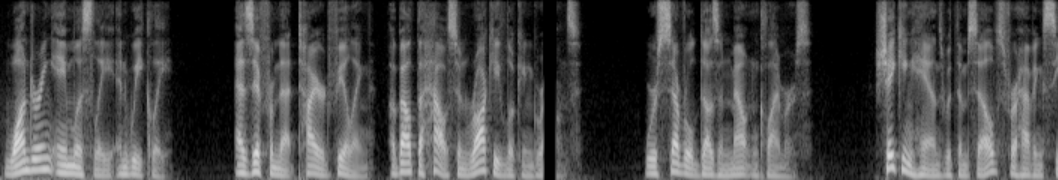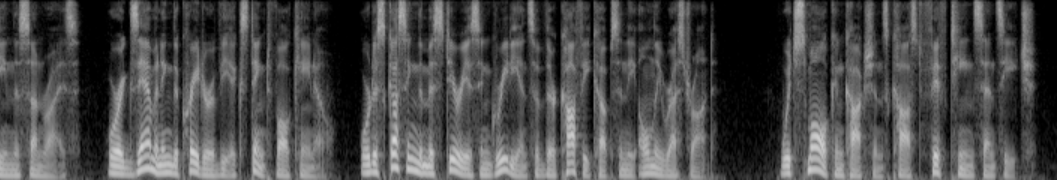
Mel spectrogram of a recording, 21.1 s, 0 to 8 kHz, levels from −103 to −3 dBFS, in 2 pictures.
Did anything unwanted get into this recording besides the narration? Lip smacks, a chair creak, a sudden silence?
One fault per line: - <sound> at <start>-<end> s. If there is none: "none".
- dropout at 5.4-5.6 s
